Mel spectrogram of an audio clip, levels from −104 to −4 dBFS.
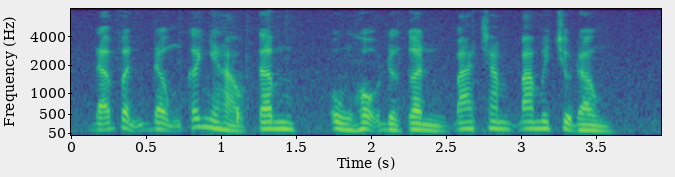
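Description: It's a short speech clip, and two things stand out. Between 0.13 and 0.56 s there's speech cut by the noise suppressor: it mistook soft bits of the speech for background and pulled them down along with it, by about 12 dB at the deepest, so roughly 150 ms all told comes out swallowed and faint rather than gone. The room noise sits about 21 dB under the speech, and the call microphone processing has the band topping out at 8 kHz. Then, at 1.11 to 1.13 s, there's a single loud pop, a sharp click landing roughly 10 dB above the speech while the sound carries on underneath. That's likely a voltage spike from a plug, switch, static discharge or driver glitch getting into the signal chain, with the downstream circuitry shaping it into that brief crack.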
